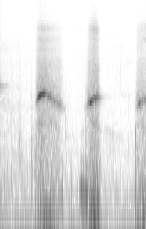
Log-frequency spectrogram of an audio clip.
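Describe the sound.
Someone whistles a calling tune: three short, breathy notes, each sliding slightly downward in pitch, separated by brief pauses, with no talking.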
